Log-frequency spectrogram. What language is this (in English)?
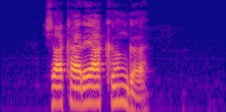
Portuguese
